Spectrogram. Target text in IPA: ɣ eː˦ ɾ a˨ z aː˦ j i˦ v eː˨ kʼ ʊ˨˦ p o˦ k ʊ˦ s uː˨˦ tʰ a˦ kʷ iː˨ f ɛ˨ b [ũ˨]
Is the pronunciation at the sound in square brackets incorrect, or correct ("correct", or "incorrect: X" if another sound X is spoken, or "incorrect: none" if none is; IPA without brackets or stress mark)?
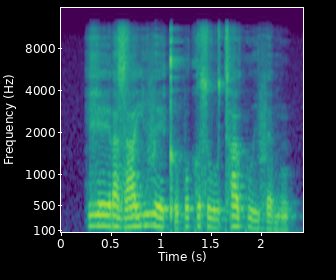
correct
